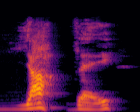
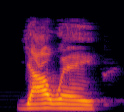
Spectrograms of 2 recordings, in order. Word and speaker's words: Yahweh: And I'll put it in English, but Yod, Hey, Vav, Hey, Yahweh, is how we would pronounce it as best we know in English. That's Yahweh.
